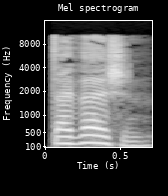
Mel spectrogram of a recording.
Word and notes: diversion: anglais

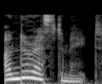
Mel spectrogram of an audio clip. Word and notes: underestimate: anglais

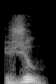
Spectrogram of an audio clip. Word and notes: joue: francais

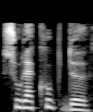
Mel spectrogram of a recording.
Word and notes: sous la coupe de: francais

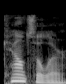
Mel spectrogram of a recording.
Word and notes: counselor: anglais

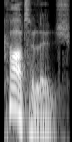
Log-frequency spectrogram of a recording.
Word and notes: cartilage: anglais

